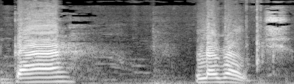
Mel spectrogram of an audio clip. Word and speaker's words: Guy Laroche: Okay, they're making things so complicated, but yeah, say a guy LaRoche.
